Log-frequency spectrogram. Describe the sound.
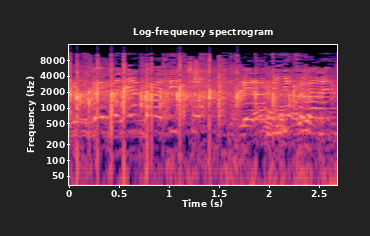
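An audience at a summer school event applauds a parent with dense, steady clapping that carries on for the full length, loud and continuous, with a murmur of voices mixed into the crowd noise.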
